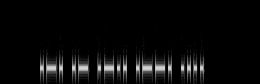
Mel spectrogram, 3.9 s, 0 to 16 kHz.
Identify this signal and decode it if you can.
Morse code, heard as a keyed tone, about 25 wpm, 700 Hz. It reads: RALPH
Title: USA Common Names - Max 5 Letters - 25wpm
